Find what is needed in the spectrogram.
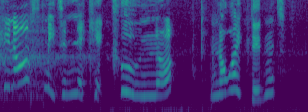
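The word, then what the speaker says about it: Cuno: me to Nick it Kuno no I didn't it's Kuno say it right say it like it's said a pretty lame oron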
